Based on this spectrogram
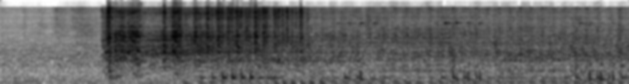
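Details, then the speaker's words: Honda Beat FI scooter after start, idling unevenly and stumbling at low rpm and dying when ridden; main cause a weak, age-worn fuel pump needing replacement, plus a fault in the ignition-switch wiring. "motornya berbet di RPM rendah ya. Jadi apa permasalahannya?"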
